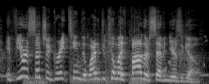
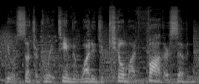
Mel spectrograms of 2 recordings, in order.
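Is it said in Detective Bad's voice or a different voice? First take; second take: different voice; Detective Bad. First: It is said without the Detective Bad impression. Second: It is said in an impression of Detective Bad.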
